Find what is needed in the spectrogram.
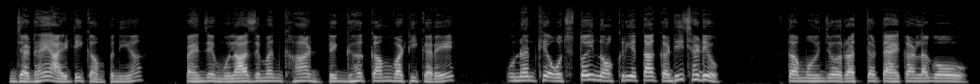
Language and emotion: Sindhi, angry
